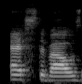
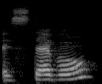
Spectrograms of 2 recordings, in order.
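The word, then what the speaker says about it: Estêvão: you if you're watching, somebody messaged me in the comments saying that Esteval's name is not pronounced Esteval and it's Estevo, I think. So I hope that's the correct pronunciation, and I promise I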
